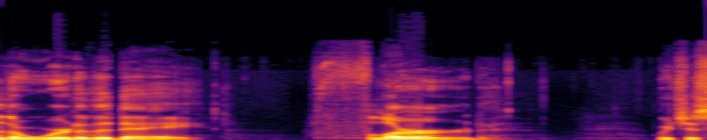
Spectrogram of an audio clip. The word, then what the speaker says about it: flerd: Flur, which is spelled F L E R D.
